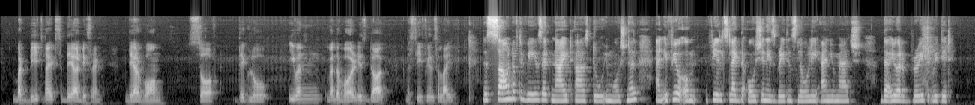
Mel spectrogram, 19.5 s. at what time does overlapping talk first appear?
none

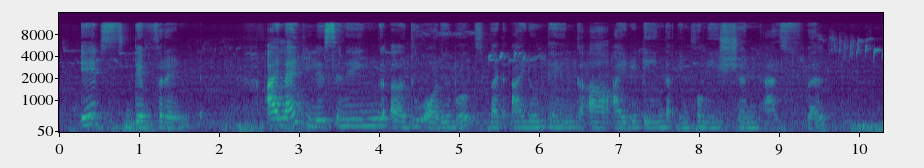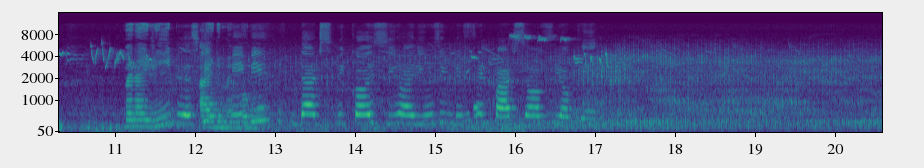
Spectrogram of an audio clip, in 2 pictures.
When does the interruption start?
11.5 s

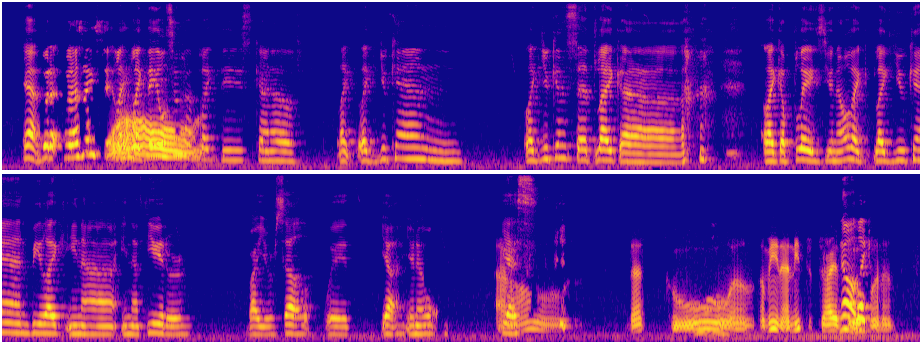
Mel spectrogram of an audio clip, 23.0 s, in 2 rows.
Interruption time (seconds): 1.3 s

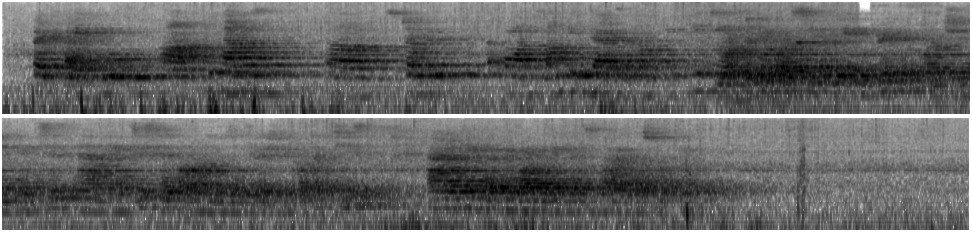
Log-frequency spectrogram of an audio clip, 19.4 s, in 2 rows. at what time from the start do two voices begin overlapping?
7.1 s

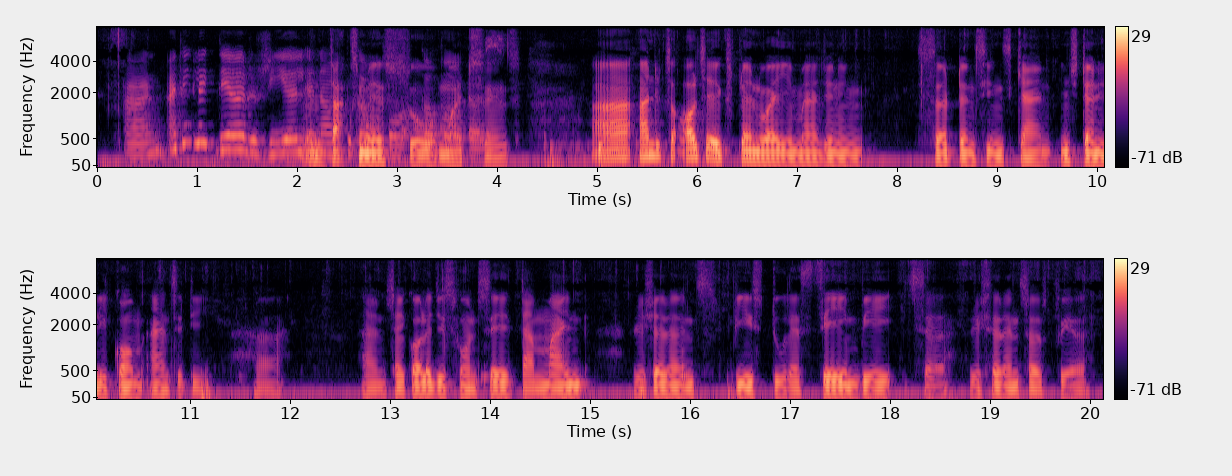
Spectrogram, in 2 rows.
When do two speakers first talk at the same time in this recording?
2.0 s

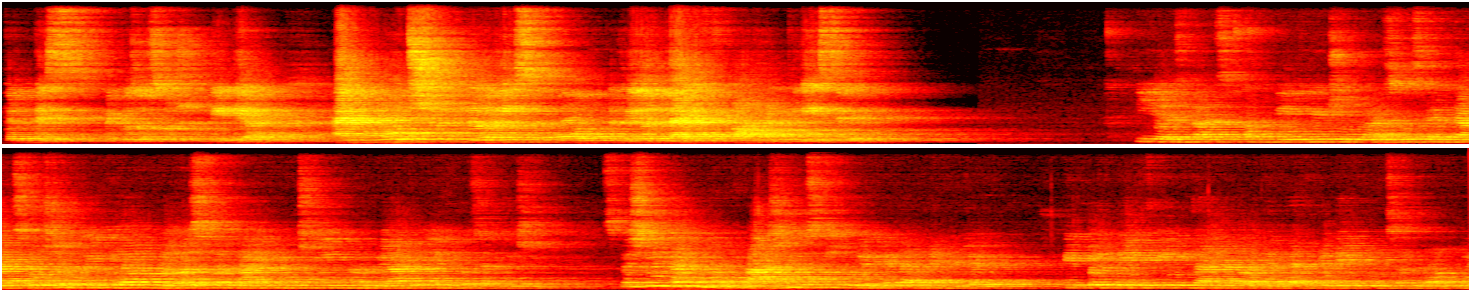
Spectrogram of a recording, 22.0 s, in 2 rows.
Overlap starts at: none

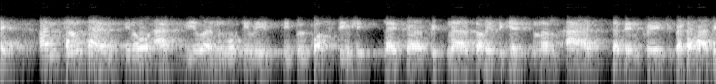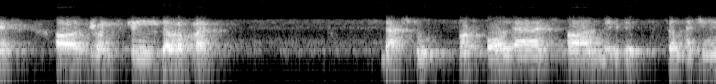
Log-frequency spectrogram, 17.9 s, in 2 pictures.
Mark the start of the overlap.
none

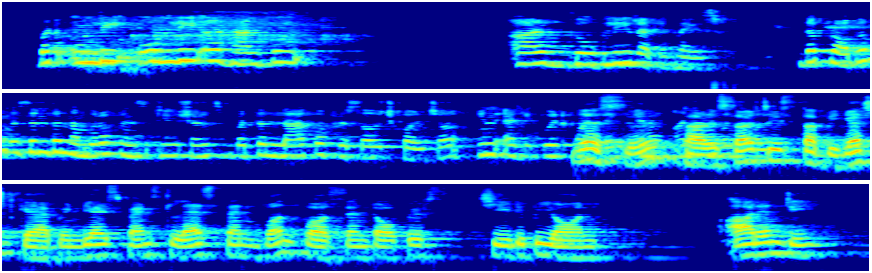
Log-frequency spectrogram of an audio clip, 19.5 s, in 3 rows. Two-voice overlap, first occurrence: 10.8 s

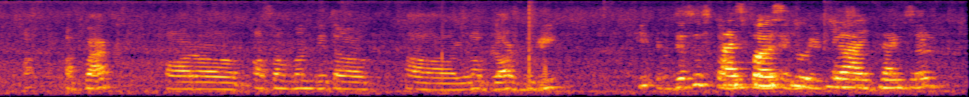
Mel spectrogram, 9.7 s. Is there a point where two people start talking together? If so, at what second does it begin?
7.2 s

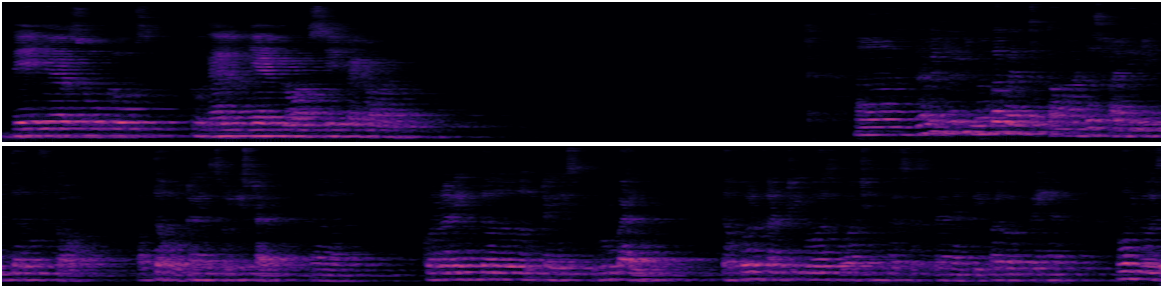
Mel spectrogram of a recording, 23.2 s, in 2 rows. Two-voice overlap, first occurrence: none

